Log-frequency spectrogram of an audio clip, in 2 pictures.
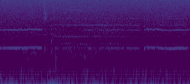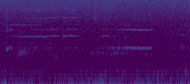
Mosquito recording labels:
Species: Anopheles funestus s.l.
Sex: female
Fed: unfed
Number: one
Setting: cup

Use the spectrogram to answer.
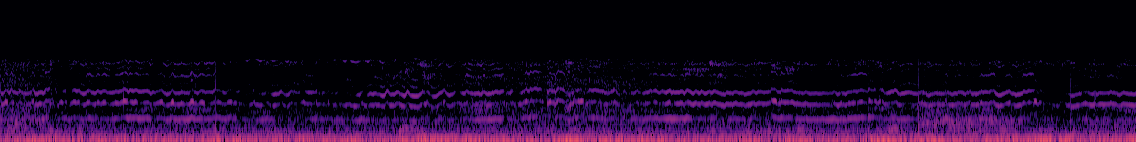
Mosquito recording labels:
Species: Anopheles dirus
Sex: female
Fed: blood-fed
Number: one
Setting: cup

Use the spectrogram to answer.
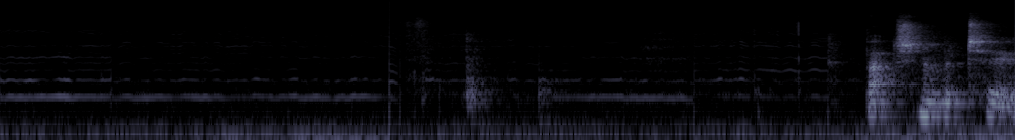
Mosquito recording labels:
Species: Culex quinquefasciatus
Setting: cup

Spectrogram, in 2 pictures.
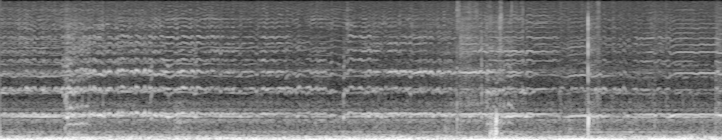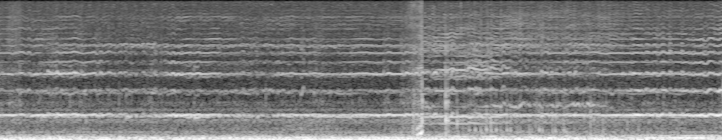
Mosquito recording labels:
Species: Culex quinquefasciatus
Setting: cup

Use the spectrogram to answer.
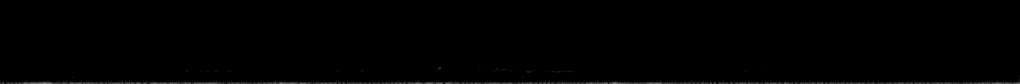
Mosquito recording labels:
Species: Anopheles arabiensis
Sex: female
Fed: unfed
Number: one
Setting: cup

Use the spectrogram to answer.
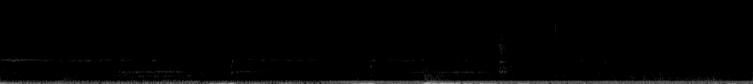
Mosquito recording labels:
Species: Anopheles funestus s.s.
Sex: female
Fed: unfed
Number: one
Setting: cup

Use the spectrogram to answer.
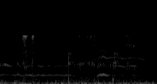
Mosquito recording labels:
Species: mosquito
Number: one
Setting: cup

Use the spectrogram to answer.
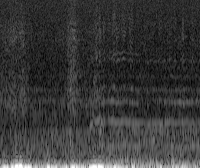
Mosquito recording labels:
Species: Culex pipiens complex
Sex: female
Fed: unfed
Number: one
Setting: cup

